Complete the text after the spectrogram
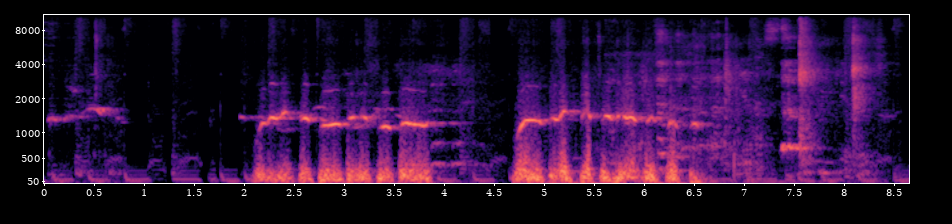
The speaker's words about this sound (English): Can you whistle? Who can whistle here?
